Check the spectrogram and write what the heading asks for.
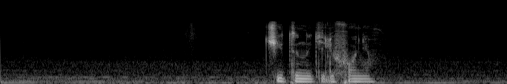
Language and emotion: Russian, neutral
